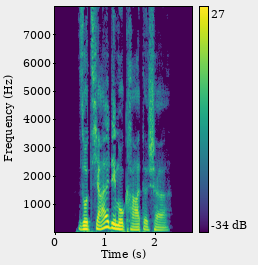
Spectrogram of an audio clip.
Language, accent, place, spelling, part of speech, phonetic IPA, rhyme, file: German, Germany, Berlin, sozialdemokratischer, adjective, [zoˈt͡si̯aːldemoˌkʁaːtɪʃɐ], -aːldemokʁaːtɪʃɐ, De-sozialdemokratischer.ogg
- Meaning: inflection of sozialdemokratisch: 1. strong/mixed nominative masculine singular 2. strong genitive/dative feminine singular 3. strong genitive plural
